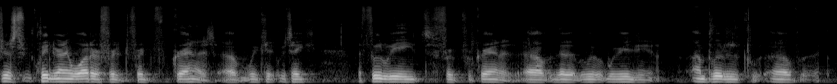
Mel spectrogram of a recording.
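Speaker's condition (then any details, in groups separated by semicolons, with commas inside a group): Young onset Parkinson's disease; symptoms from 17 with left foot twitching, diagnosed at 23, over 20 years; frequent word and phrase repetitions, many fillers, restarted phrases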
